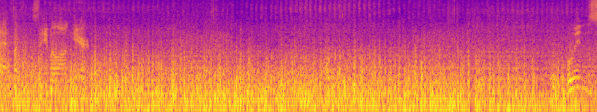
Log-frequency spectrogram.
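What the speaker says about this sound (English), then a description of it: "Wind's shaking us around" Gusty wind buffets a small aircraft and its microphone near the coast of Scammon Bay, a loud rumbling roar with rough low thumps throughout, overlaid by a steady engine drone and brief voices in the background.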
